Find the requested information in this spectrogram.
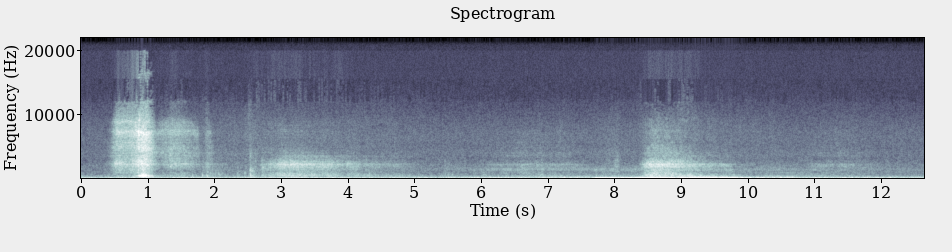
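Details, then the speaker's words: Simulated head-to-toe assessment (ASMR): patient takes two airy deep breaths over a steady low room hum as the examiner listens with a stethoscope for crackles, diminished sounds or wheezing. "i'm going to be listening for any crackles any diminish any um fine crackles any wheezing if you will just take a deep breath for"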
